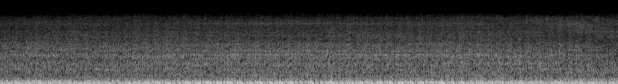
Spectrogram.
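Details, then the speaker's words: 1998 Yamaha YZF600R Thundercat after transmission repair, rear wheel off ground: even four-cylinder drone with slightly uneven, lumpy beat; runs rough, carburetion needs adjusting, otherwise healthy, revs up, no oil burning. "now it does run rough i'm gonna have to adjust that but runs sounds healthy revs up doesn't burn any oil"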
